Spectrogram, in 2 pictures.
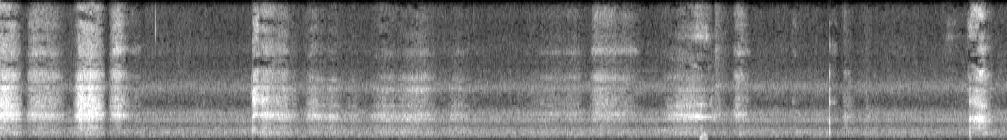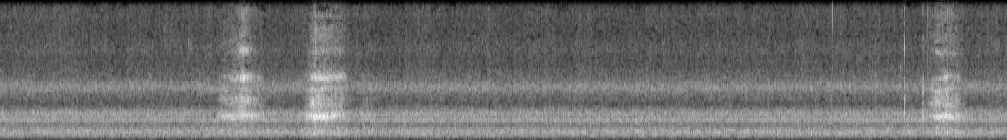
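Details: A cat that is wheezing, gasping and sneezing: short, sharp nasal bursts and gasping breaths against steady room noise, fitting wheezy, labored breathing; sneezing and gasping breaths.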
